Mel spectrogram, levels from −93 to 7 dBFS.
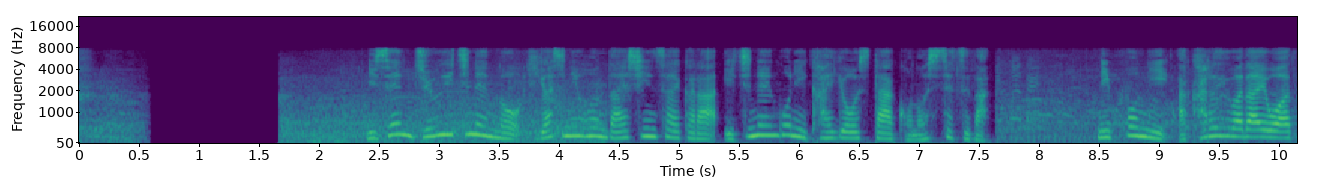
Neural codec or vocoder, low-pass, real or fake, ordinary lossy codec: none; none; real; none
